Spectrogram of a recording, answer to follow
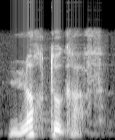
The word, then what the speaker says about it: orthographe: mathématiques tôt comme l'orthographe vous voyez les deux derniers mots ici le hb n'est pas au début du mot mais il y compris entre 2 lettres et comme la lettre qui est avant ce n'est pas le sait donc on ne l'entend pas voilà même s'il au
